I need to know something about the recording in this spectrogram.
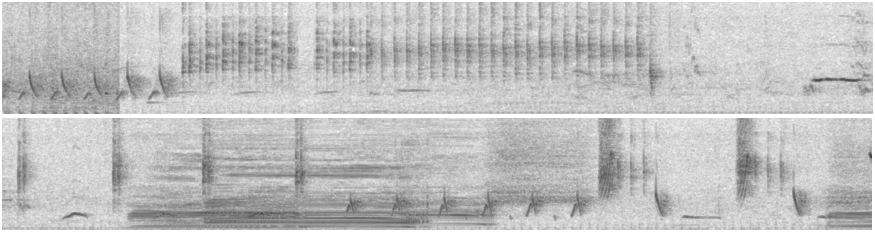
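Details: Herd of tame cattle ambling from the next village toward the pen: a long low hum early, then one loud harmonic moo around five seconds in lasting over a second, with bird chirps, clicks and scattered rustles around it.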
